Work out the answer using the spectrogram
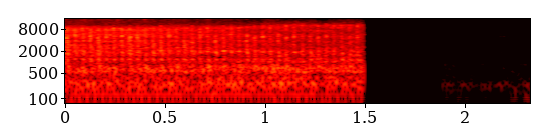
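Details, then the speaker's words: Peugeot 406 2.2 HDi diesel idling before teardown; a faint light chirp rides over the clatter from the belt end, identified as the overrunning clutch on the end of the alternator pulley, separate from the high-pressure fuel pump leak being fixed. "yeah pick that's my alternator listen to my father oh yeah I'd send a little chirping sound here is actually the clutch on the end of the alternator"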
